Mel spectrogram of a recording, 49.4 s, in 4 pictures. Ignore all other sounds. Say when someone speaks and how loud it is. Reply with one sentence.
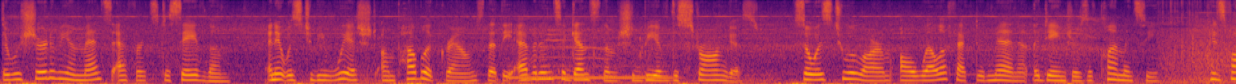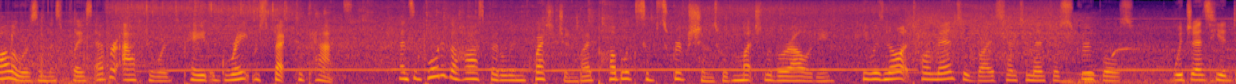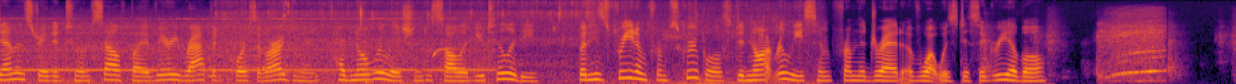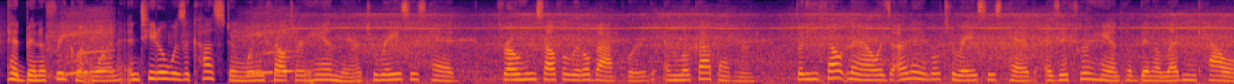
You can hear the talking from 0.0 to 35.2 s, at a steady volume; and from 37.1 to 49.3 s, at a steady volume.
